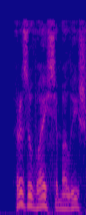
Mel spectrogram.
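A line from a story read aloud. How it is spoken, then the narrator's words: Gentle mother. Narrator (Russian): ласково говорила мать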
